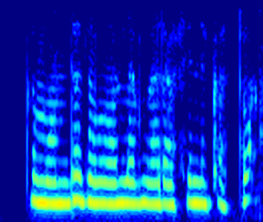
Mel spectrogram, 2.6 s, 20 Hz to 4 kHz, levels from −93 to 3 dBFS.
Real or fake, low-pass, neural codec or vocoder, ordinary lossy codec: fake; 3.6 kHz; codec, 16 kHz, 4.8 kbps, FACodec; none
